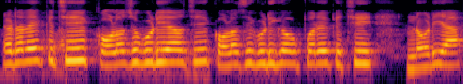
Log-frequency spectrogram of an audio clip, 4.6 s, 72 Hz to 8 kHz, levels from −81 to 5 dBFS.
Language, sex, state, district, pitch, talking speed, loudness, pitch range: Odia, male, Odisha, Malkangiri, 230 Hz, 140 wpm, -13 LUFS, 220-250 Hz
